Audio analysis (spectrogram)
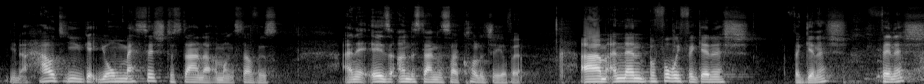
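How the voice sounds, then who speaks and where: Young English male keynote speaker, fairly posh accent, loud, energetic, teases the crowd. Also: mid-range voice. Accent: trained-out Essex, now fairly posh English. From England. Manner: energetic, joking with the audience, self-deprecating. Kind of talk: conference keynote talk. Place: stage before a live audience.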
